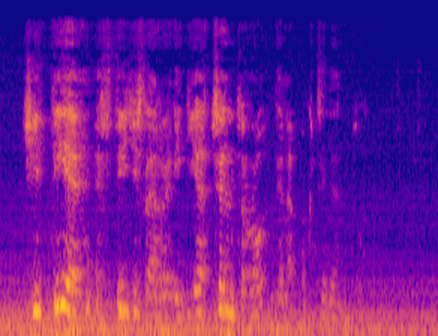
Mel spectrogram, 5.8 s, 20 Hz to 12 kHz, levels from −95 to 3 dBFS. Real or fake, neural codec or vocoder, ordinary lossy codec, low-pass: fake; vocoder, 22.05 kHz, 80 mel bands, Vocos; Opus, 64 kbps; 9.9 kHz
